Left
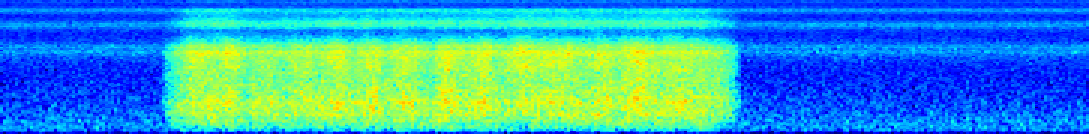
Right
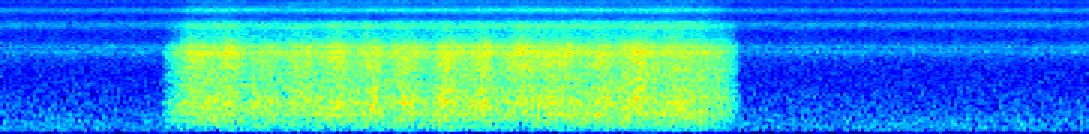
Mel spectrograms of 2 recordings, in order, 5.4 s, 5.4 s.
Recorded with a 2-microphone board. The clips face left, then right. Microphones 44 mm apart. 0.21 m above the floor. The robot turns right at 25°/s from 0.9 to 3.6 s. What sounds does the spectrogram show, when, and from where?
Only background noise.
